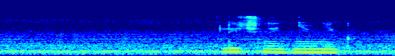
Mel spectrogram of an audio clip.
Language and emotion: Russian, neutral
